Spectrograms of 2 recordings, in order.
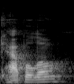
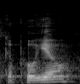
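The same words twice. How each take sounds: First: The double L sounds like an L. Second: The double L sounds like a Y. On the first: The speaker calls it right. "I believe it's Greg Capullo" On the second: The speaker calls it wrong. "which is how you pronounce double L's"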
